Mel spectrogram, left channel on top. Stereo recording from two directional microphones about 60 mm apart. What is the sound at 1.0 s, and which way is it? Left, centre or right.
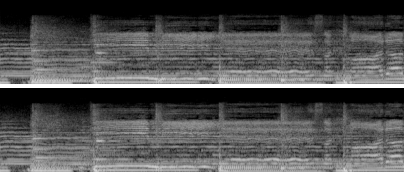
Music, right.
